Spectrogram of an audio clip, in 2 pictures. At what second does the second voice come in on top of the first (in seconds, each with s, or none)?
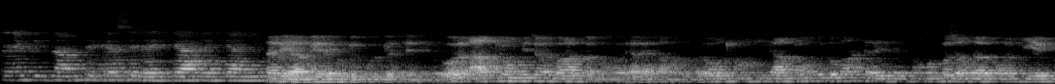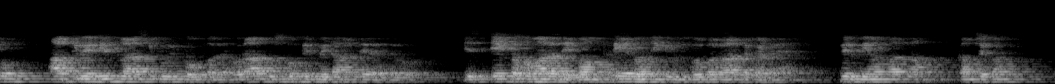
none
